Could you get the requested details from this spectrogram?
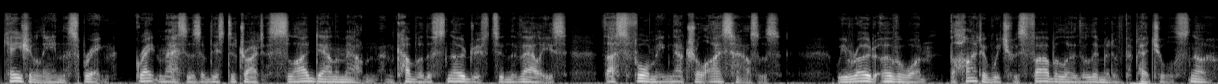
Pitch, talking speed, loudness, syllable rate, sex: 115 Hz, 205 wpm, -20 LUFS, 6.0 syllables/s, male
